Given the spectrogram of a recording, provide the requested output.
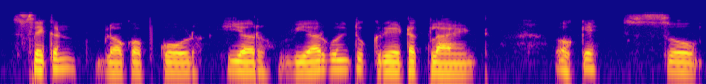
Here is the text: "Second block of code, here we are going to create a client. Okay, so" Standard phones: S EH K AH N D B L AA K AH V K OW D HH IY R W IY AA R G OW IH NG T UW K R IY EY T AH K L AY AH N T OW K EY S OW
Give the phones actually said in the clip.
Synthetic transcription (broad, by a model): S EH K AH N D B L AA K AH P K OW D HH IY R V IY AA R G OW IH NG T UW K R IY EY T AH K L AY AH N T OW K EY S OW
